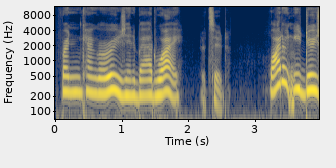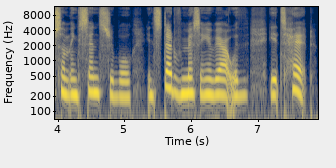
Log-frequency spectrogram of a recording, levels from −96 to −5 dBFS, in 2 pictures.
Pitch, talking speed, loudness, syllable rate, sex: 225 Hz, 160 wpm, -16 LUFS, 4.6 syllables/s, male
